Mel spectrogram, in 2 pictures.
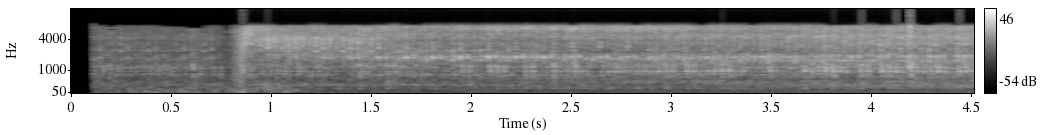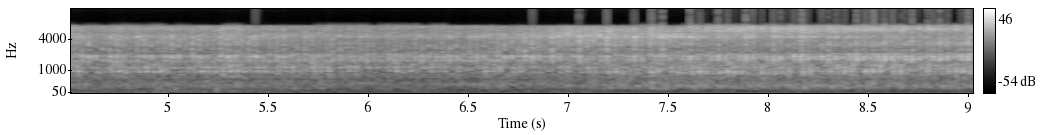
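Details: Opel/Vauxhall 1.9 CDTI diesel, cold start idle: rough knock three or four times a second with vibration, gone after about 3 minutes warm; dual-mass flywheel replaced a month ago; source unclear.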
